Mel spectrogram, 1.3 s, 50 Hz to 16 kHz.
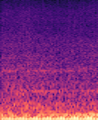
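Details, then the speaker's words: Rare Italian car, £300 former non-runner with complete engine rebuild, variator work done, injectors swapped to cure rough running: steady, even low rumble idle, smooth regular beat, no misses, knocks or smoke; running cleanly. "it's not smoking it's nice car isn't it sounds good and it hasn't James it hasn't even got the horrible variator noise it's all been done"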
